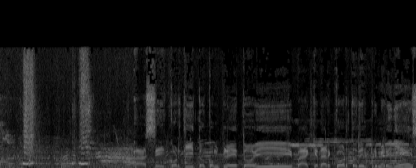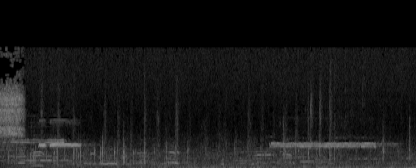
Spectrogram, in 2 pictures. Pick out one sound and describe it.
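Young men shout and chatter nearby outdoors.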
